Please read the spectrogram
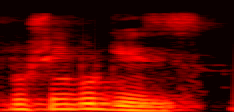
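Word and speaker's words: lussemburghese: Se escreve L-U-S-S-E-M-B-U-R de rato. Tem aqui nosso G-H-E-S-E. Luxemburguese. Ficou claro? Então você não pode esquecer. Sempre quando tem G-H, tem som de G. G. Se é G-H-E, G. G-H-I, Gui, tá bom?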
